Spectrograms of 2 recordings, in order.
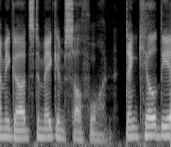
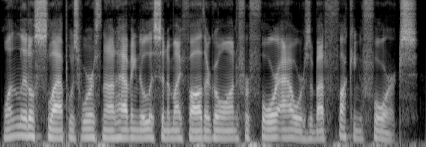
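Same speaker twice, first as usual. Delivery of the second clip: ordinary delivery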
